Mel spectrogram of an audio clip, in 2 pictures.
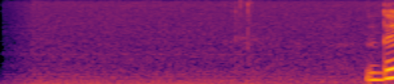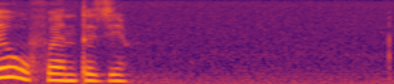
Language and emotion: Russian, neutral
